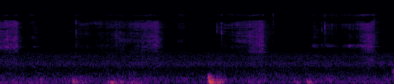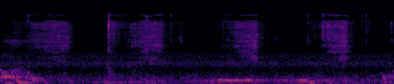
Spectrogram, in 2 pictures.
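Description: A black craft knife, held by a hand with long white nails, slices and scrapes a small, solid molded block of beige kinetic sand. Bright, gritty scraping strokes repeat with low, soft crunches as the blade cuts through, and a few sharper snaps stand out between the rubbing passes.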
